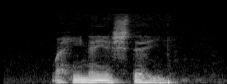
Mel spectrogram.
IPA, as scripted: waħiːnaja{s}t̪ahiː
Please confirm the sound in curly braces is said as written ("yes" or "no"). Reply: no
